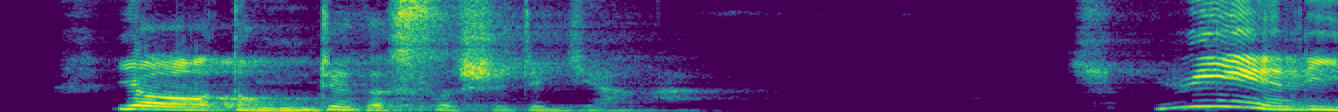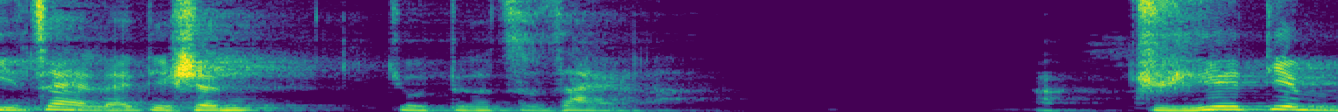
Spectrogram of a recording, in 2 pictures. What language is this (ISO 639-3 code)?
zho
